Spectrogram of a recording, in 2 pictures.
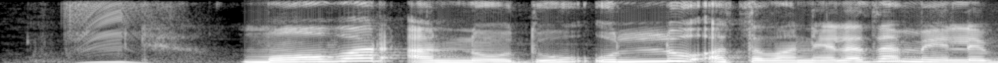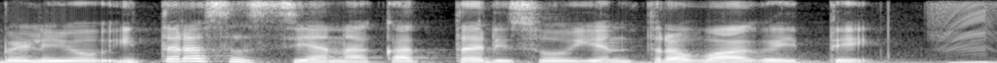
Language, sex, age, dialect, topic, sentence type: Kannada, female, 18-24, Mysore Kannada, agriculture, statement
